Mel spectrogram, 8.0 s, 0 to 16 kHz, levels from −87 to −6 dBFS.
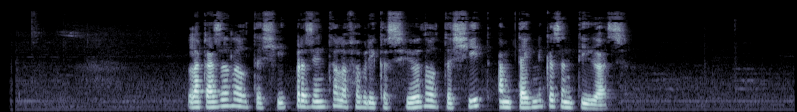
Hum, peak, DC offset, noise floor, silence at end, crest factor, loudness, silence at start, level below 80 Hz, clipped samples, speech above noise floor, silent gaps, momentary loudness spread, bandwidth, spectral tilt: none; -2 dBFS; under 0.1%; -58 dBFS; 1.75 s; 24 dB; -23 LUFS; 1.9 s; -72 dBFS; under 0.1%; 36 dB; none; 6 LU; 11 kHz; -4.5 dB/octave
